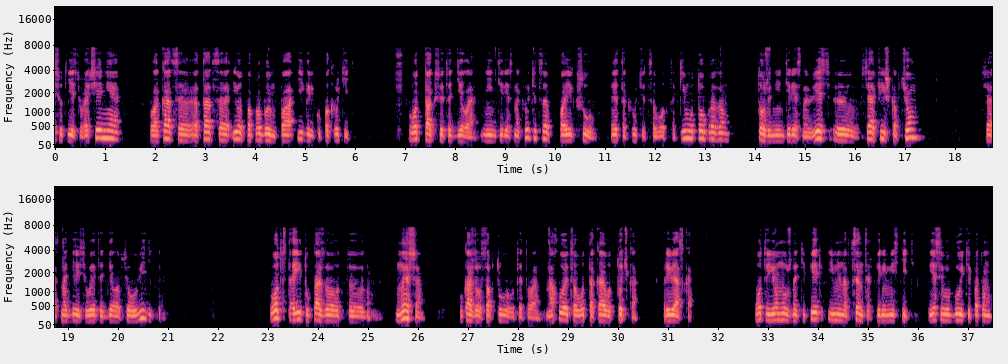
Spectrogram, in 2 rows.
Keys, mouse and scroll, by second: 4.9 click, 9.6 click, 16.0-16.9 scroll up 5, 16.9-18.4 scroll up 1, 19.7 shift+middle click, 20.6 shift+middle click, 22.1-23.2 scroll up 3, 23.2-23.6 scroll down 1, 23.6-24.2 scroll down 1, 24.2-24.9 scroll down 2, 25.2-28.2 scroll down 2, 28.3-28.7 scroll up 2, 32.6-34.5 scroll down 9, 34.5-35.6 scroll up 3.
